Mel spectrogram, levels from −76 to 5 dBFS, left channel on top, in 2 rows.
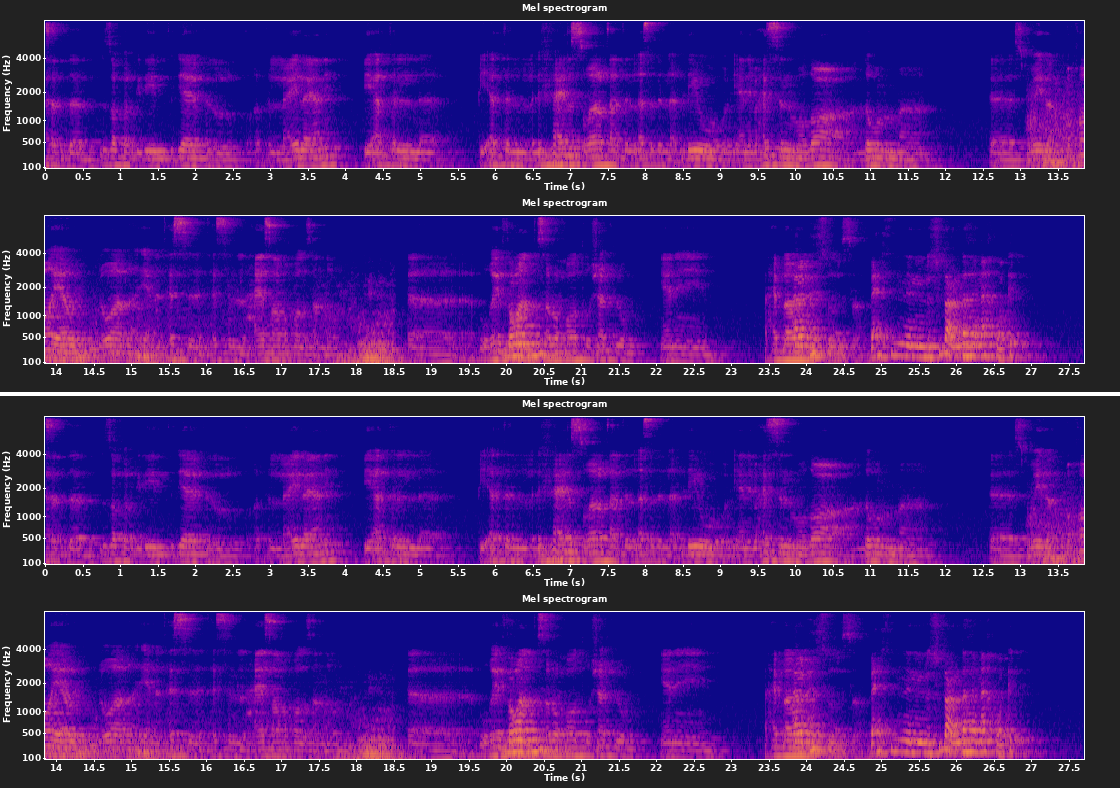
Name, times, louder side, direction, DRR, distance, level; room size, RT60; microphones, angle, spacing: voice 1, 0.0-2.5 2.8-3.8 4.3-5.3 5.8-11.7 12.6-17.8 18.7-21.6 22.1-22.8 23.4-24.8, left 1 dB, 10° left, -2 dB, 3.4 m, -34 dB
Thunder, 13.1-16.0 16.6-18.5, left 1 dB, 45° left, 1.0 m, -35 dB
voice 2, 19.9-20.9 23.8-24.4 24.8-26.7, equal, 15° right, -2 dB, 1.8 m, -27 dB
13.0 x 11.5 x 7.9 m, 0.93 s
head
